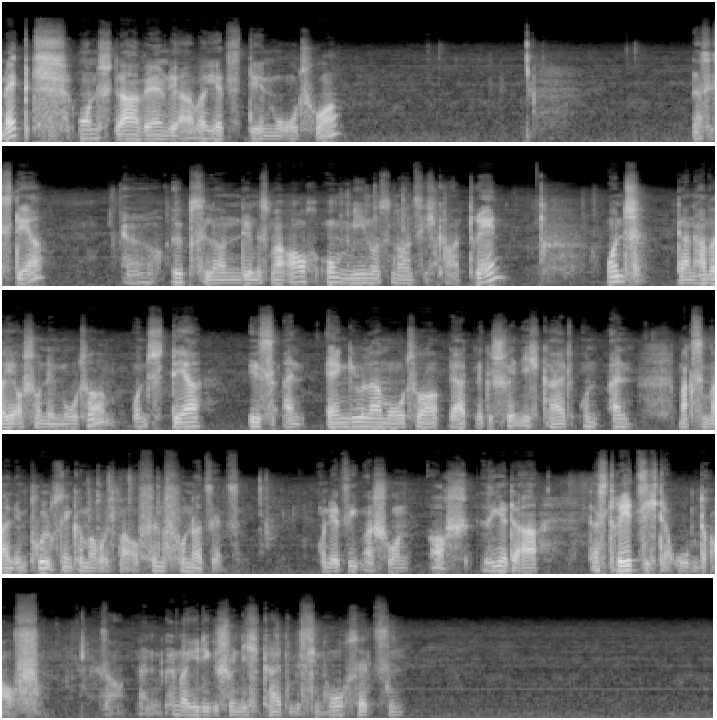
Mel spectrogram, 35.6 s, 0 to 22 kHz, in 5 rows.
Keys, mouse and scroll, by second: 1.8 click, 4.5 click, 6.5 right click, 8.4 r, 9.0 y, 10.8 -, 11.0 9, 11.1 0, 11.7 Return, 17.7 click, 21.0 click, 22.5 5, 22.7 0, 22.8 0, 23.2 Return, 24.2 alt+a, 25.6-26.4 middle drag, 29.2 Escape, 30.5 click, 31.5 5, 31.7 Return, 32.5 a.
